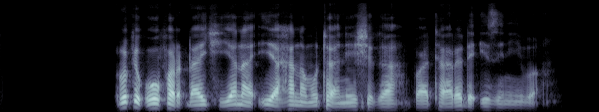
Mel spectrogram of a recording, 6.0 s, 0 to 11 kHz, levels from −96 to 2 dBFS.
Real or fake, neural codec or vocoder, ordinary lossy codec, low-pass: fake; codec, 24 kHz, 3.1 kbps, DualCodec; none; 9.9 kHz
